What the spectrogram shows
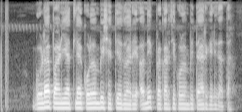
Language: Marathi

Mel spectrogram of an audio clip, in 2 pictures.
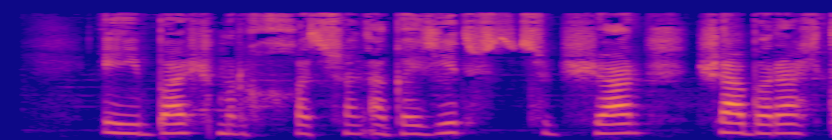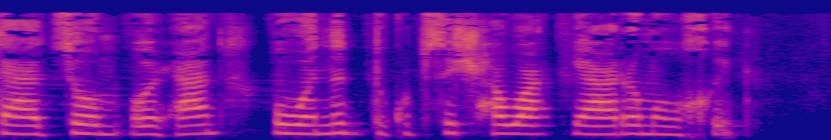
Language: Abkhazian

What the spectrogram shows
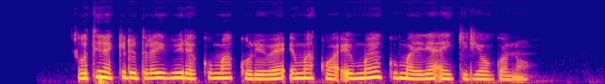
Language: Kikuyu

